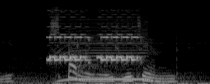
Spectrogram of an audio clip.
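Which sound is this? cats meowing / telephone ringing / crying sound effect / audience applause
telephone ringing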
